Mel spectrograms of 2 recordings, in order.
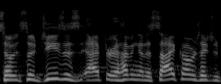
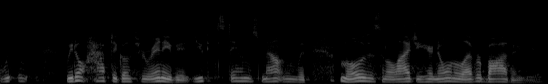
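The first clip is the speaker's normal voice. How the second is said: low, much softer coaxing; soft coaxing tempter; 6 semitones lower, 7 dB quieter, faster than usual. Acted. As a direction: lure him gently to stay.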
